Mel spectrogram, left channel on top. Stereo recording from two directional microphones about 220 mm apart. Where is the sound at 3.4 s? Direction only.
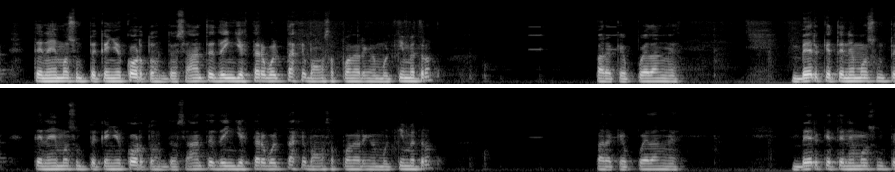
25° left (ahead or behind).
